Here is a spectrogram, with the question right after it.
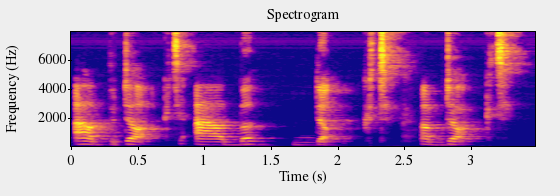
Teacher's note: we have B and D this doesn't happen very often but we need to make sure we sound both of them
